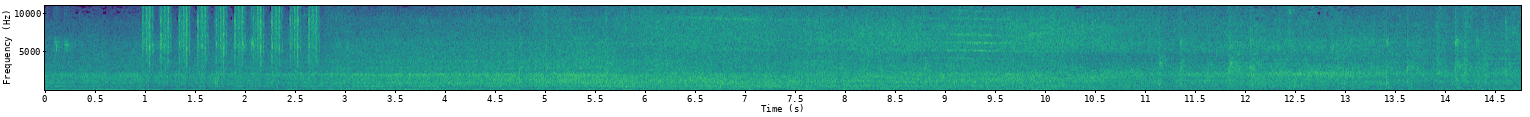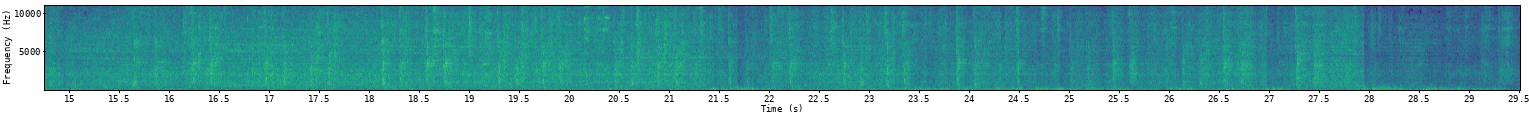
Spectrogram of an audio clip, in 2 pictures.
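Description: Diesel locomotive running past with a steady low engine drone, its tone falling as it passes, followed by a long freight train of container wagons and tank cars rolling by with rhythmic clickety-clack of wheels over rail joints; the sound drops away near the end as the last wagon passes.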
